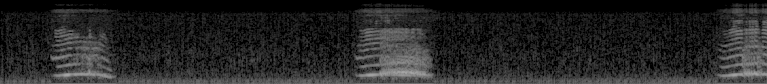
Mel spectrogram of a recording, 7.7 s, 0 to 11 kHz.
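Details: A black and white cat snores loudly, like muffled screaming: high-pitched, whining snores about half a second long on each breath, about 18 a minute, over quiet room hiss.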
